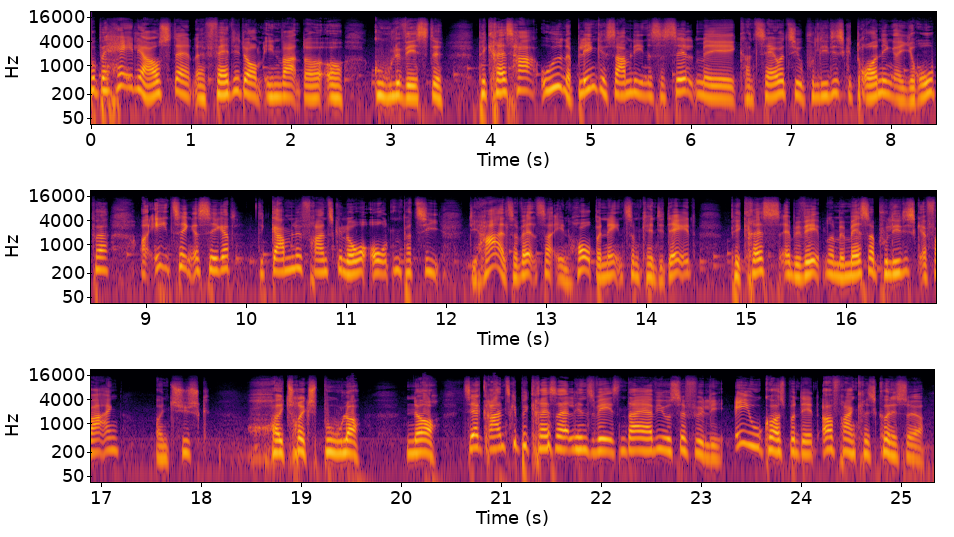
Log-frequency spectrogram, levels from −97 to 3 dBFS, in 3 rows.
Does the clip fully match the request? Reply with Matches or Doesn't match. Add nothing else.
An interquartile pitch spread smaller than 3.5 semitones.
Doesn't match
